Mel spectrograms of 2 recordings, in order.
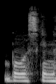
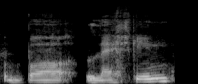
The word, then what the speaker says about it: Boleskine: However, there have been many ways I have seen Boleskine pronounced. Some people say Boleskine, some people say Boleskine. But me and the Gaelic Oomphies have discussed, and we have decided that it would be pronounced like from the Gaelic Boleskine, which is like the area name. So Boleskine is like the closest I can get to that.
